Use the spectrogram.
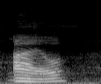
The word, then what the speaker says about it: aisle: So from what we have here, we can see that option D, aisle, is the same, contains the same sounds you have here in file. Therefore, aisle rhymes with file, and the correct answer is D, aisle.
